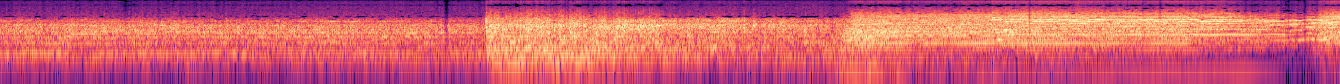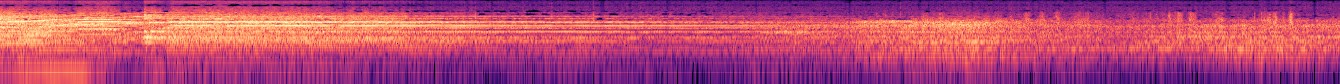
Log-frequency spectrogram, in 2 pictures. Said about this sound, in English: Suddenly, the plane lurched sharply. There was a loud rushing sound in my ears, and I realized that we were coming down, but fast, much too fast.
